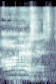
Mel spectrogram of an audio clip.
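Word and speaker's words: honest: ठीक है, ऑनेस्ट, इसका प्रोनाउंसिएशन क्या है? ऑनेस्ट।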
